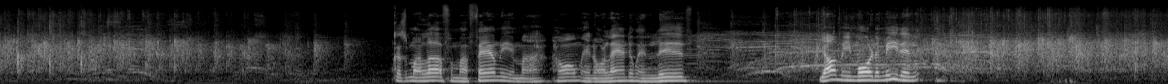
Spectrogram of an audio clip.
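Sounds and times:
crowd clapping: 0.0 - 3.7, 6.9 - 11.6
speech: 4.0 - 7.1, 8.2 - 9.4.

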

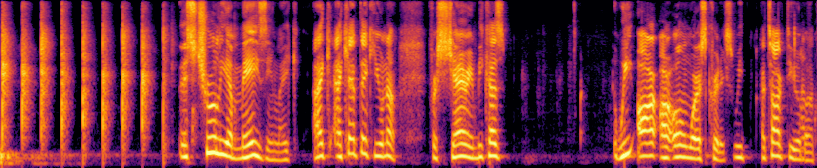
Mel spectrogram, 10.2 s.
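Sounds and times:
applause: 0.0 - 2.3
speech: 2.2 - 6.4, 7.7 - 10.2.

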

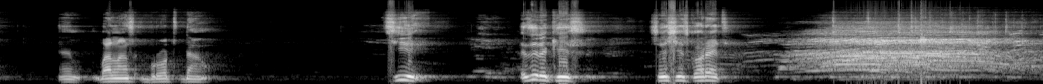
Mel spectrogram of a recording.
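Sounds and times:
speech: 0.6 - 2.2, 3.9 - 8.0
room full of people applauding: 7.8 - 10.4.

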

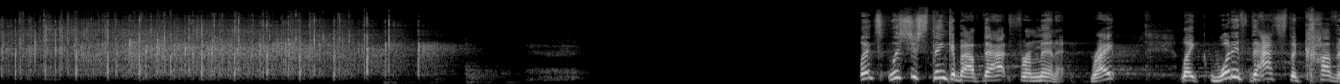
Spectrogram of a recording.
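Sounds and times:
audience applause: 0.0 - 4.6
speech: 8.6 - 13.3.

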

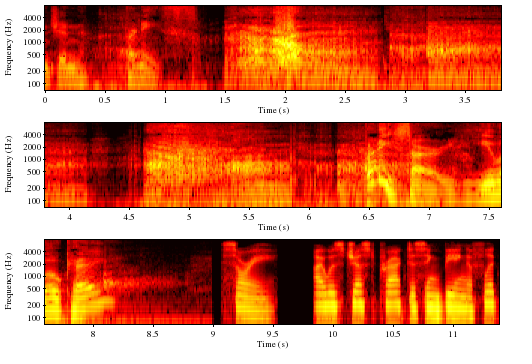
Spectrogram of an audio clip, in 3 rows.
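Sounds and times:
speech: 0.0 - 3.1, 6.6 - 8.2, 9.1 - 11.3
voice imitating a snarling hell dog: 0.4 - 8.6.

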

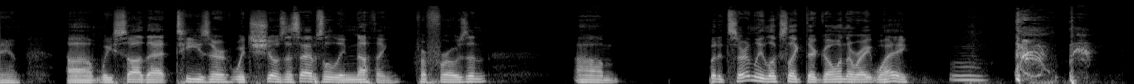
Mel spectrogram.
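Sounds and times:
speech: 0.0 - 5.0, 5.8 - 6.2, 7.1 - 10.8
person with allergies coughing: 10.2 - 11.0.

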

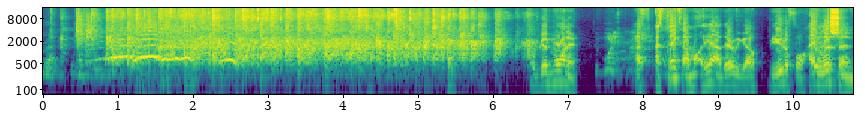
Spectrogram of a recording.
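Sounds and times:
church congregation applauding a guest speaker at a Sunday morning service: 0.0 - 6.9
speech: 6.6 - 7.2, 7.9 - 10.8.

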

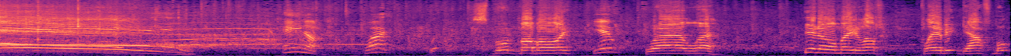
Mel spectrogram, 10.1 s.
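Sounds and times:
crowd cheering: 0.0 - 10.0
speech: 3.6 - 7.3, 8.0 - 10.0.

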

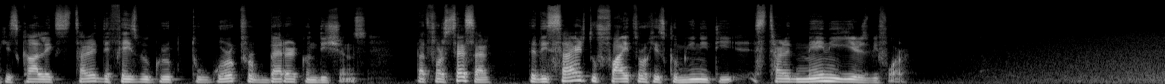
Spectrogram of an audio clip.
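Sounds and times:
speech: 0.0 - 9.2
low rumble: 9.5 - 11.6
rain falling in the city: 9.6 - 11.6.

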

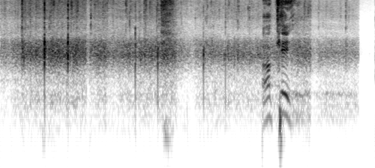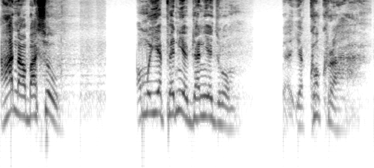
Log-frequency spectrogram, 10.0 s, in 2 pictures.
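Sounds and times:
crowd audience applause: 0.0 - 4.8
speech: 3.5 - 4.2, 5.0 - 5.9, 6.8 - 8.2, 8.8 - 9.7.

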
